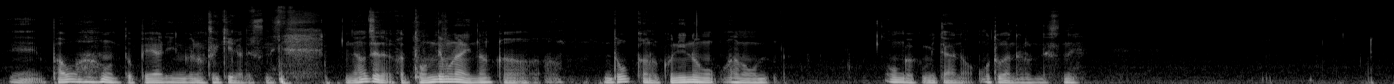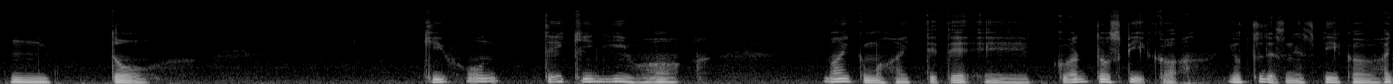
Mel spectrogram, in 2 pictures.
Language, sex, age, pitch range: Japanese, male, 50-69, 85-105 Hz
